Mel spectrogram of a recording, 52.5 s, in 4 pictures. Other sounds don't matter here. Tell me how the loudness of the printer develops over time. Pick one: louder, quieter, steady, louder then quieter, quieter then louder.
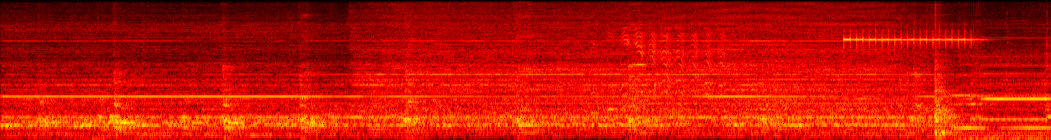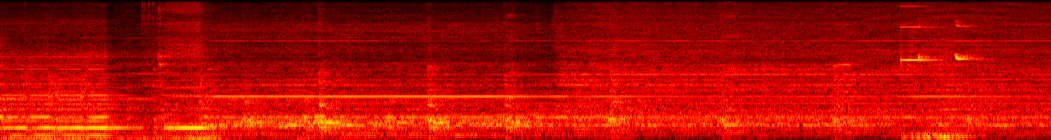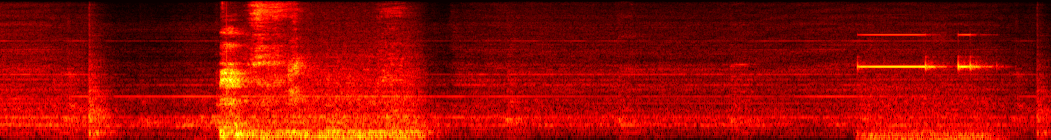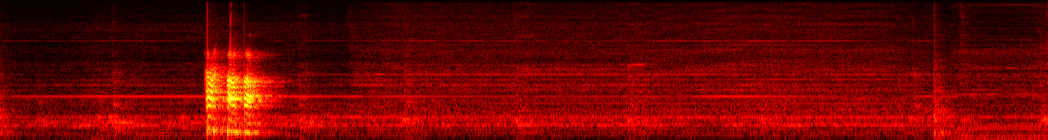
quieter.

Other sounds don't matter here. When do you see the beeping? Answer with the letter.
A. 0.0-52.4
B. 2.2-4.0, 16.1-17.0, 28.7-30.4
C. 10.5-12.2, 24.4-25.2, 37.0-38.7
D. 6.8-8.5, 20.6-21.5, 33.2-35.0
C.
